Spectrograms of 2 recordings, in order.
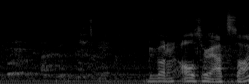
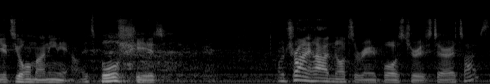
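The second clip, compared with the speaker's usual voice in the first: ordinary talk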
